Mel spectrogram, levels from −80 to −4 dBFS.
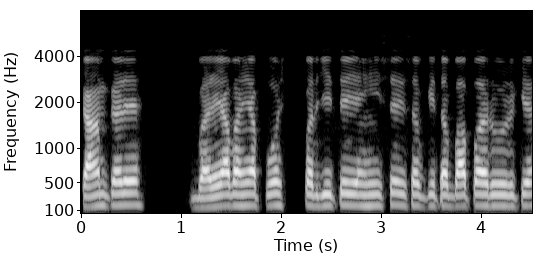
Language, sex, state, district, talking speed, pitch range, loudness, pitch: Magahi, male, Bihar, Lakhisarai, 170 wpm, 155-165 Hz, -17 LUFS, 165 Hz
